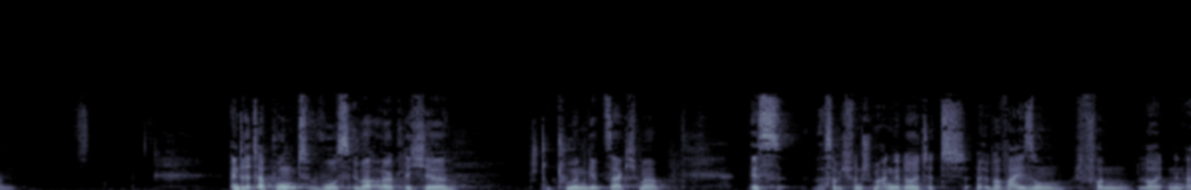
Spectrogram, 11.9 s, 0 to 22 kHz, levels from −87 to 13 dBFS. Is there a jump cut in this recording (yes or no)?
yes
